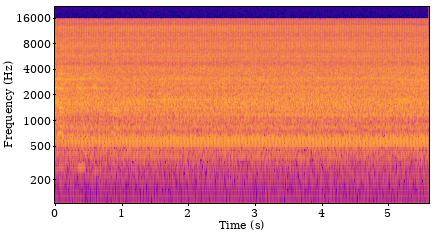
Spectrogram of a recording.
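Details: Skoda Superb Mk1 2.5 TDI V6 diesel, unused since March 2020, idling after a new boost pipe replaced the burst one. Steady idle with an even beat near three per second and a constant high tone on top; runs smoothly after the fix.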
